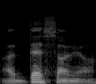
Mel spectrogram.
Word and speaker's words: Adesanya: him at that Sonya a diss on y'all that's that's how we're supposed to pronounce his name but yeah so he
